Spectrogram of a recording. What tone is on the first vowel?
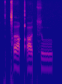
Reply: falling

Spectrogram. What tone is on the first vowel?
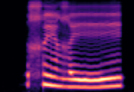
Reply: falling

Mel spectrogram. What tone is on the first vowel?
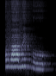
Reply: high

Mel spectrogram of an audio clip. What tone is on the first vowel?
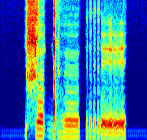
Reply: high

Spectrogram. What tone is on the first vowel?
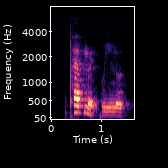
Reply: high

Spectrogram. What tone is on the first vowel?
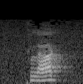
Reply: falling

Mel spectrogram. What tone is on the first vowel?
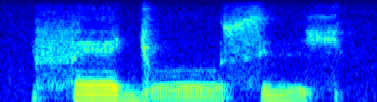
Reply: high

